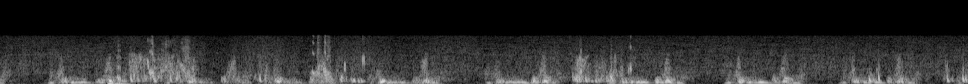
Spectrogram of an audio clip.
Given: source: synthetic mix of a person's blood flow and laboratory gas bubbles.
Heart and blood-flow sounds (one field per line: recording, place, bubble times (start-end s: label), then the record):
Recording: Doppler ultrasound of blood flow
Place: precordium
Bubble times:
1.15-1.98 s: bubbles
2.57-2.70 s: bubbles
2.73-2.79 s: bubbles
3.10-3.35 s: bubbles
3.38-3.66 s: bubbles
5.69-6.20 s: bubbles
6.27-6.33 s: bubbles
8.67-8.83 s: bubbles
9.42-9.69 s: bubbles
From the record:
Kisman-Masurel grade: 232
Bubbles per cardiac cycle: several, 3 to 8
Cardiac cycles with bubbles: 50 to 99%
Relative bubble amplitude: moderate (0.250 to 0.450)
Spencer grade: 3 (all of the cardiac periods contain showers or single bubble signals, but not dominating or overriding the cardiac motion signals)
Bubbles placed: only in the low amplitude regions of the cardiac cycle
